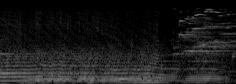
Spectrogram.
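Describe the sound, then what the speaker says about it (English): A bee buzzes in a steady, continuous drone that stays close and fairly quiet throughout, with a slight shift in tone near the end and no voices. "It's a bee."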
